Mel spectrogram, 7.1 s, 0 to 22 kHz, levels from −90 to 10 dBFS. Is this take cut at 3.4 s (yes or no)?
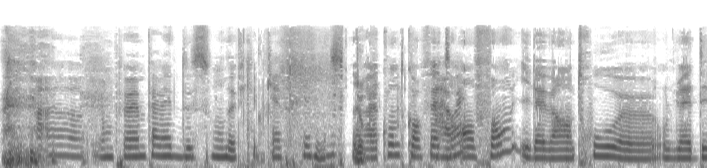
yes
